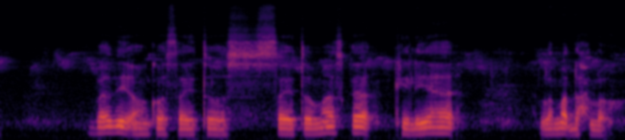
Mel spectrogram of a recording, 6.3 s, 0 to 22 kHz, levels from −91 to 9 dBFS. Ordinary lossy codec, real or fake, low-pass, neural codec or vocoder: none; fake; 19.8 kHz; vocoder, 44.1 kHz, 128 mel bands every 512 samples, BigVGAN v2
